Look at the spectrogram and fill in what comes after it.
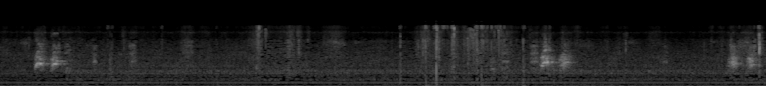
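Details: Chow Chow dog fooling around while playing with a man, giving scattered short gruff growls and huffs in irregular bursts, with rustling and thumping play noises between them.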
